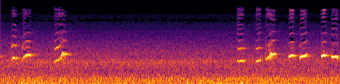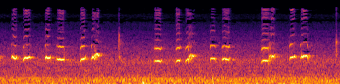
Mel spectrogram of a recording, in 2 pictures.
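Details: Singing white cockatiel gives two brief whistles, then a long lively run of sliding, rising and falling whistled notes roughly twice a second, with a constant low hum underneath.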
